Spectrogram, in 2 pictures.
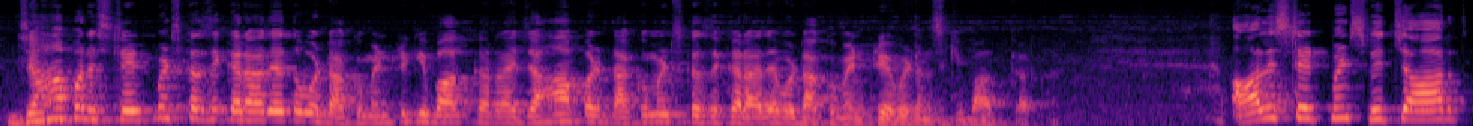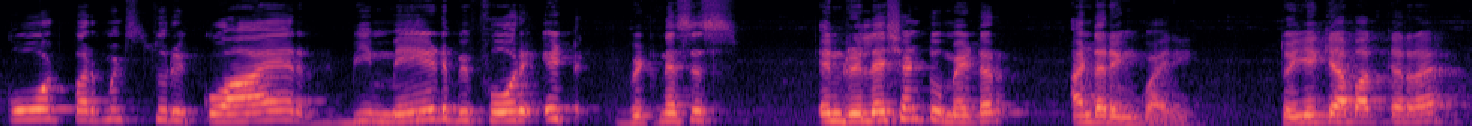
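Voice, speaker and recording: A man with a Pakistani accent giving a didactic law lecture, repeating phrases, asking rhetorical questions and mixing in English legal terms. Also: high voice. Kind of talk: exam-prep lecture, explaining point by point.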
